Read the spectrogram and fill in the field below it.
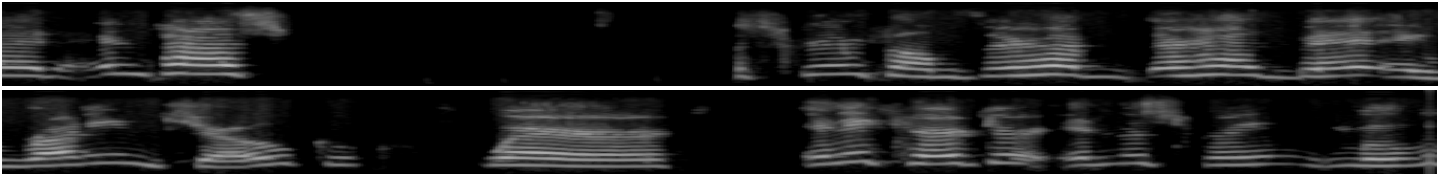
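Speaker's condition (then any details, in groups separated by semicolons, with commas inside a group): Cerebral palsy, spastic; from birth, muscle spasms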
